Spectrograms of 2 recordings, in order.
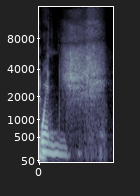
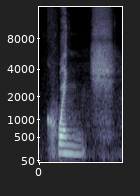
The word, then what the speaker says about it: quench: And really, it's pronounced as if you have a K and a W.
